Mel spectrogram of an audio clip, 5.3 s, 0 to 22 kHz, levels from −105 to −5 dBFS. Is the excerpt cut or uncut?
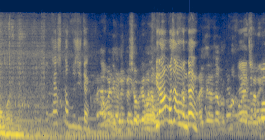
cut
